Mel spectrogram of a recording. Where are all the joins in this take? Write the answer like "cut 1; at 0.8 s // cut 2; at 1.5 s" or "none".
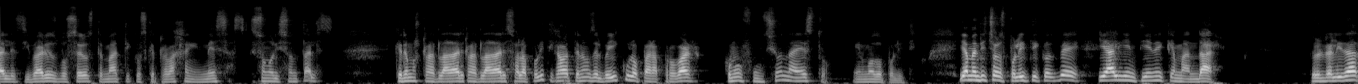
cut 1; at 4.6 s // cut 2; at 11.0 s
